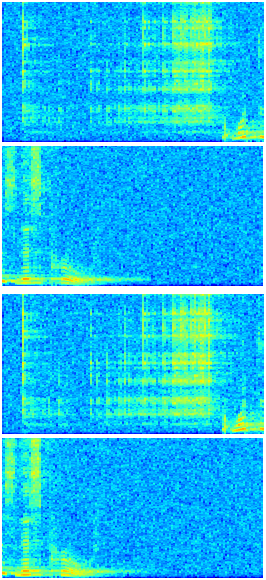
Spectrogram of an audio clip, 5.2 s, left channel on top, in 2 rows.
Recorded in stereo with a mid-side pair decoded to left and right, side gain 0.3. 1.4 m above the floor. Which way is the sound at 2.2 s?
65° right.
